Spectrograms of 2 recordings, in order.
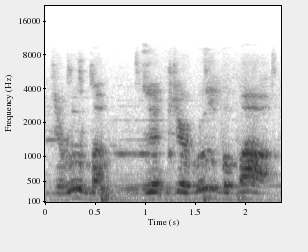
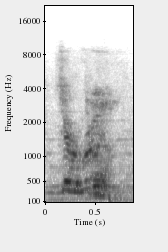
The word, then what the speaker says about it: Jerubbaal: And I just realized too, the name was pronounced Jerubbaal. So like Jerubbaal. There's two B's in there. So I just want to make sure I said it right.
